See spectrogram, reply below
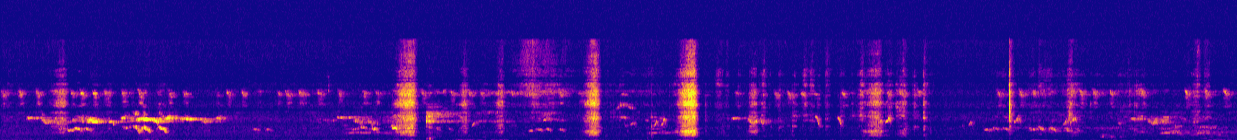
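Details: Hatching Muscovy ducklings: faint, high, chirping peeps in short clusters, with sharp clicks and taps from the eggs or tray between them, over a quiet background hum.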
